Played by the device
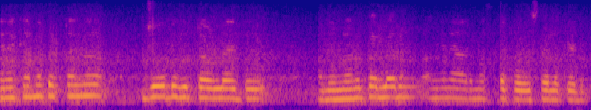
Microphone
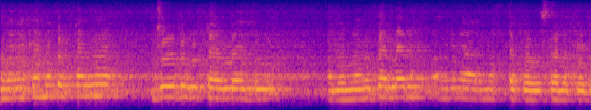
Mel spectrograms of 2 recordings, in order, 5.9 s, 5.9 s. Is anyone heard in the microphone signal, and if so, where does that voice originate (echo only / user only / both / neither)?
echo only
